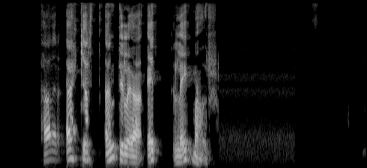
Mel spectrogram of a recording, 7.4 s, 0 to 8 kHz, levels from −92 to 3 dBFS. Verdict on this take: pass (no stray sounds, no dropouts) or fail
pass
